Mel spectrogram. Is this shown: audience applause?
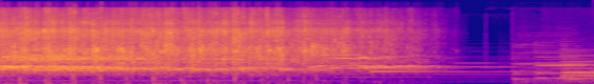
yes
